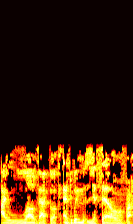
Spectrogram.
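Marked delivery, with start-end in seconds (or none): 1.2-2.7 attempted put-on French accent. Recommending a book, the speaker tries the author's name, attempted french accent. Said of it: "That's my attempt at a French accent".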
